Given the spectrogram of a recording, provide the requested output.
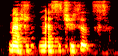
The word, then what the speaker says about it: Massachusetts: it is massachusetts but i can't say massachusetts massachusetts there you go you said it right that time the first time you said the wrong way though oh well usually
